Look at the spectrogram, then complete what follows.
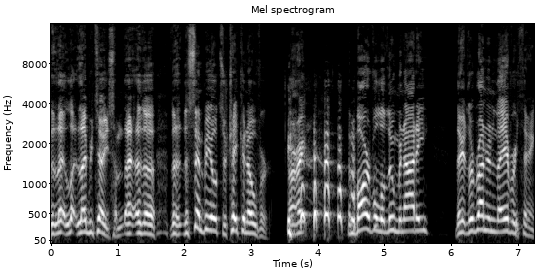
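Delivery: screaming rant, voice pitched very high. Riffing on a co-host as the Alex Jones of geek culture, mock-screaming a rant. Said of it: "Jake is shirtless and screaming".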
